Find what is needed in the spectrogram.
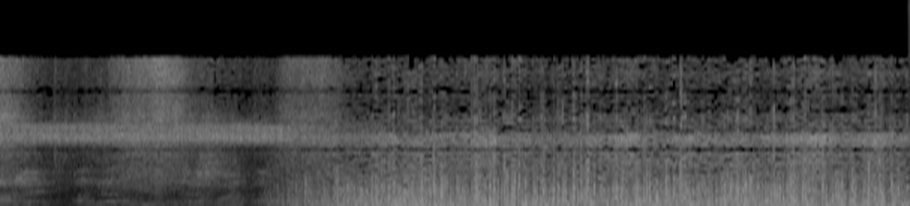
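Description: Faint distant voices, then, about two seconds in, loud steady wind noise buffeting the microphone takes over.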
